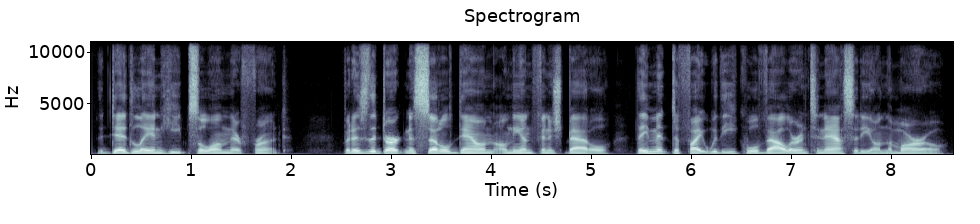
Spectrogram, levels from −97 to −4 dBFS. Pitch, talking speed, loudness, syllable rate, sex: 110 Hz, 210 wpm, -20 LUFS, 5.6 syllables/s, male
